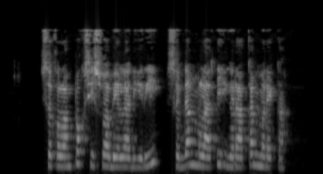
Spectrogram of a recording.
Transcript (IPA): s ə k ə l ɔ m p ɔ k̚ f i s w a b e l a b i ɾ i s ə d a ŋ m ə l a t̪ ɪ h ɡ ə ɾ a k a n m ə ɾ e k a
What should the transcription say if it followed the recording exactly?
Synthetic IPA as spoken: s ə k ə l ɔ m p ɔ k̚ s i s w a b e l a d i ɾ i s ə d a ŋ m ə l a t̪ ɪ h ɡ ə ɾ a k a n m ə ɾ e k a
